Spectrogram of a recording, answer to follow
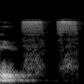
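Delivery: a long unvoiced hiss, sss. Shown as a demonstration. Teacher isolating the hiss sound of sin, soft. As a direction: let the air hiss through the teeth. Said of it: "এই আওয়াজটা যদি না বের হয়".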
